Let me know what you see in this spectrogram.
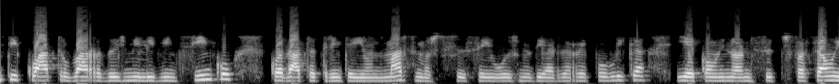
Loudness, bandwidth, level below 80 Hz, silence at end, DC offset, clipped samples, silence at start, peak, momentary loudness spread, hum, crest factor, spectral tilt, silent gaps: -13 LUFS; 12.5 kHz; -48 dBFS; 0 s; under 0.1%; 0.2%; 0 s; 0 dBFS; 9 LU; none; 12 dB; -6.5 dB/octave; none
